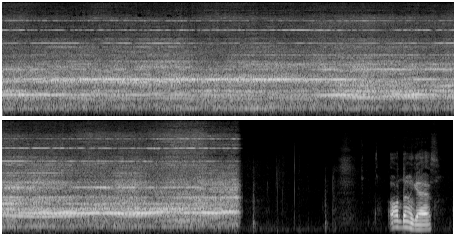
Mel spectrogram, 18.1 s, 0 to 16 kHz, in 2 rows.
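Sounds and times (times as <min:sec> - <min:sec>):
carpet washer motor drone: 0:00.0 - 0:13.9.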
